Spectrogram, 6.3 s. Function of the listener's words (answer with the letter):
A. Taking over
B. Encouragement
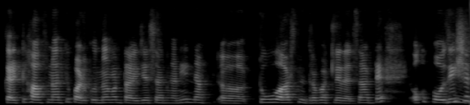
B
